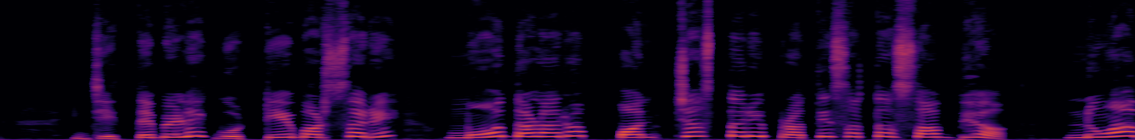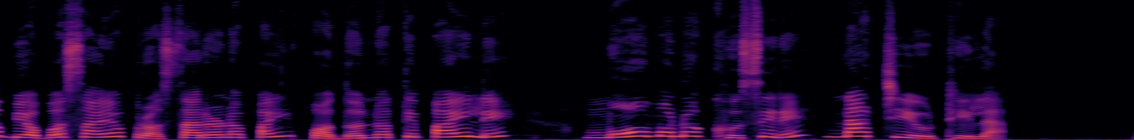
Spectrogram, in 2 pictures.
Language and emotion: Odia, happy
